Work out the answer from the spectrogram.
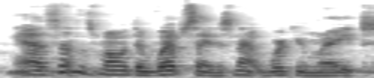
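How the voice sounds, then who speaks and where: A woman's voice: on the low side, fast talker. A woman chatting casually to her viewers on a livestream, rambling in a mildly complaining, self-justifying way. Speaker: livestreamer, game streamer. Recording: steady background noise.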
